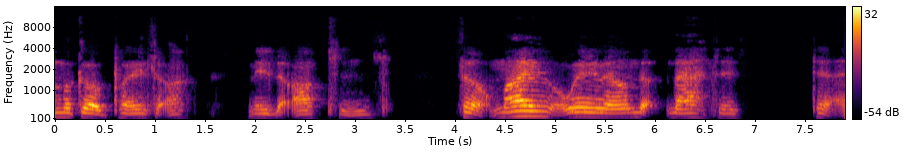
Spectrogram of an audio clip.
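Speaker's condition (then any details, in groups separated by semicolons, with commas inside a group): Cerebral palsy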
